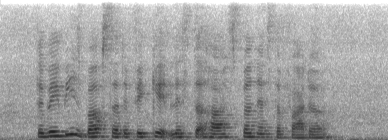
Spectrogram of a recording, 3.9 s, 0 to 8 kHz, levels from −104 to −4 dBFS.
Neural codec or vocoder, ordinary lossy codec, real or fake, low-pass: none; none; real; none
